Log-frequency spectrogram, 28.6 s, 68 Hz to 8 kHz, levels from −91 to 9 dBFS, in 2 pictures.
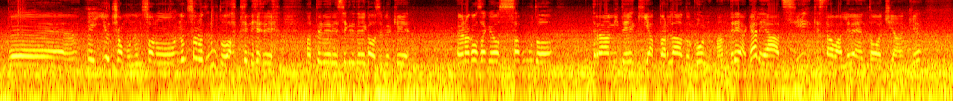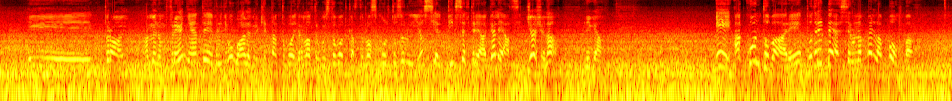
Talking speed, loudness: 155 wpm, -15 LUFS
